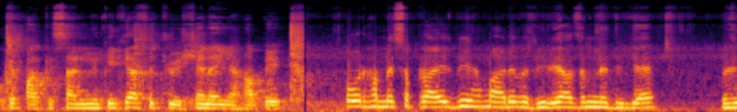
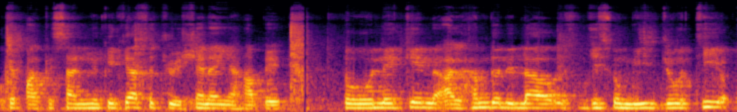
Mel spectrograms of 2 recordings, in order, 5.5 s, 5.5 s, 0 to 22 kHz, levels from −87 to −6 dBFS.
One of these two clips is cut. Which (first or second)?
first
